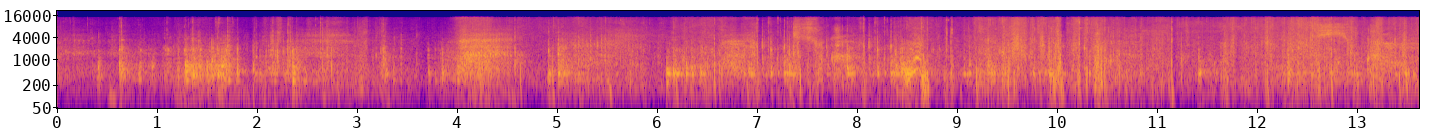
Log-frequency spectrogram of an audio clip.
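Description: Indistinct voices and rustling handling noises in a small room.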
